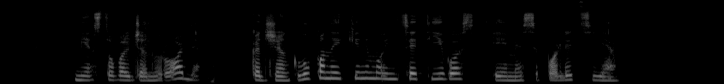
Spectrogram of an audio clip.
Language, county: Lithuanian, Kaunas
